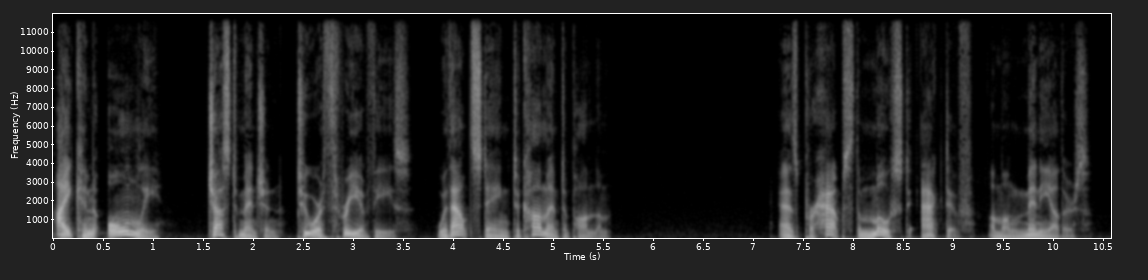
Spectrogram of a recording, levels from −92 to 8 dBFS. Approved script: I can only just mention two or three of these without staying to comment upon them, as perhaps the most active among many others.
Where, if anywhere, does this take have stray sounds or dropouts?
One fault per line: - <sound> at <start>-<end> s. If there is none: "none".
none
